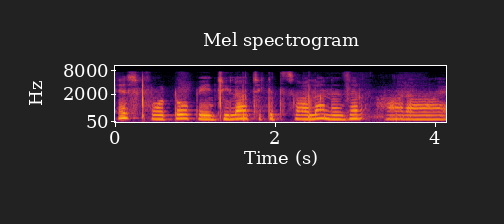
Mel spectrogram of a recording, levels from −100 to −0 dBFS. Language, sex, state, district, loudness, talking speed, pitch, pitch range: Hindi, female, Madhya Pradesh, Umaria, -25 LUFS, 130 wpm, 220 Hz, 210-235 Hz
